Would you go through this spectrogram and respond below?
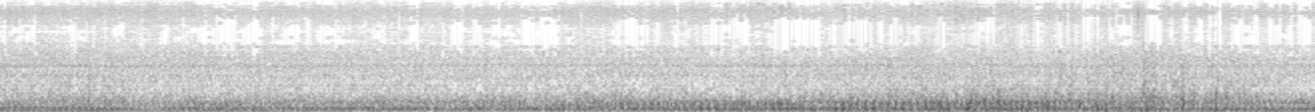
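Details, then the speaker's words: Honda Vario CBS scooter, complaint of noise when throttled: engine revving with an uneven clacking from the CVT belt-drive side as throttle opens, quieter when not riding; worn clutch linings and roller slider. "Jadi kalau digas ini ya retak dia bunyinya sih di ini ya, bunyinya di bagian CVT ya. Jadi kalau digas ketak gitu, klak gitu."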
